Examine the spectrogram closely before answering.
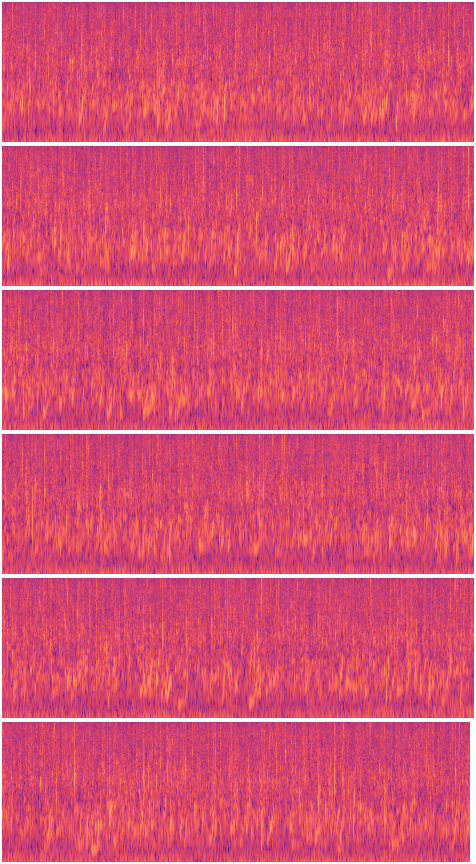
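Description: Small garden-pond fountain spraying, its jets of water falling back onto the pond surface in a steady patter and trickle of droplets.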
